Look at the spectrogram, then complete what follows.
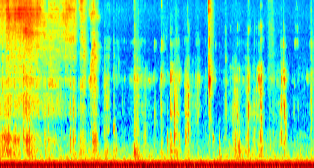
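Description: Close-miked chewing of cooked shrimp, with many small wet mouth clicks throughout and a soft hiss in the first two seconds, over a steady low hum.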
